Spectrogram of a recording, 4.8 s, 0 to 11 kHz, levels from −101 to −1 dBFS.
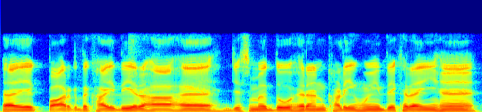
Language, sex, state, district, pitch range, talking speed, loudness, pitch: Hindi, male, Uttar Pradesh, Lalitpur, 115-120 Hz, 175 wpm, -14 LUFS, 115 Hz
